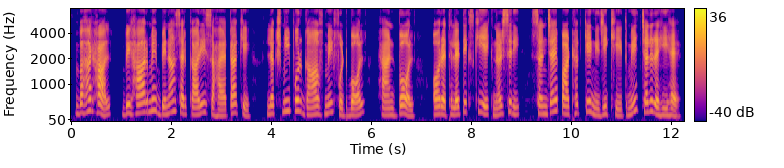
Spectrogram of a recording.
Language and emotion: Hindi, neutral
